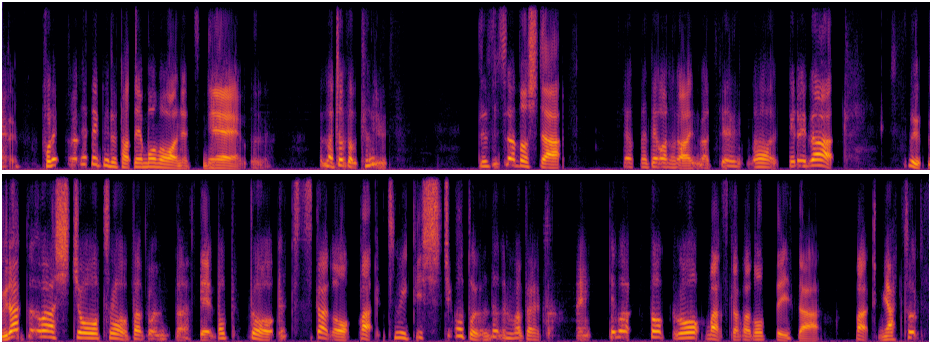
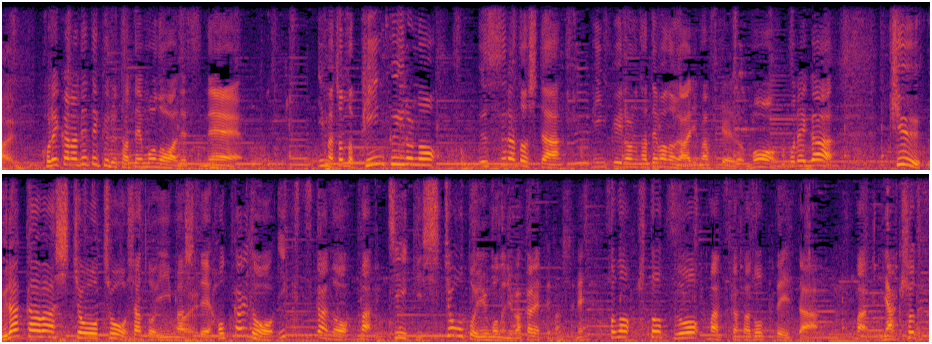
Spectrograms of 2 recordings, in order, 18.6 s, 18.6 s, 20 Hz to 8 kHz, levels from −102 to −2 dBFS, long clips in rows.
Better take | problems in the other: second | noise reduction (neural diffusion model UNIVERSE++)

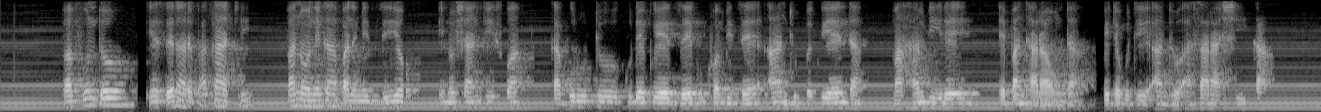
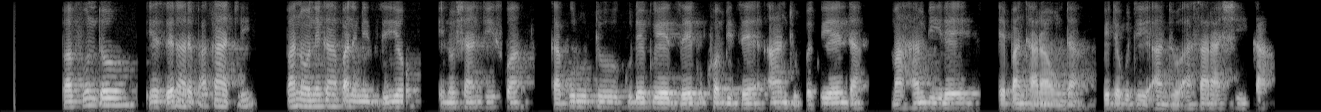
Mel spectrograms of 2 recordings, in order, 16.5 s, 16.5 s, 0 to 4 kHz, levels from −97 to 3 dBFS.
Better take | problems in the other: second | background sound (Bowed string instrument); 13 dB below the speech

